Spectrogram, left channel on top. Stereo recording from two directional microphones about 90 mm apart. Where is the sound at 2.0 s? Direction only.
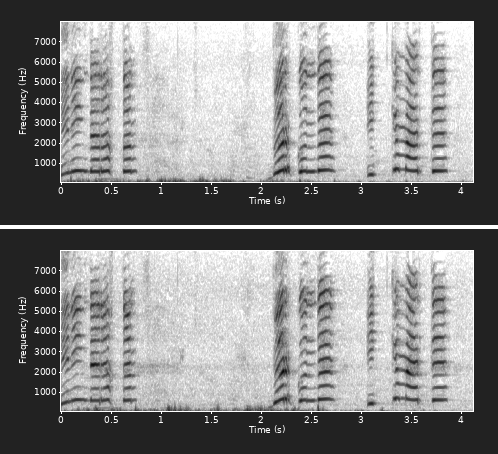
60° left (ahead or behind).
